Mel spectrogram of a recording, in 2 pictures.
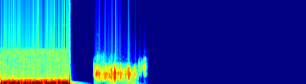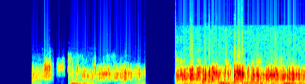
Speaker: let's learn bow sounds together make sure to save these for your next exam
